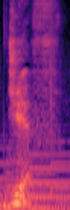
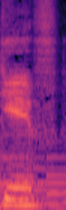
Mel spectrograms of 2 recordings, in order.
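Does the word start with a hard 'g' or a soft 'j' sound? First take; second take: soft 'j'; hard 'g'. First: The word starts with a soft 'j' sound. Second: The word starts with a hard 'g' sound. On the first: It is said like the peanut butter brand, as its creator intended. The speaker calls it right. "he intended the name to be pronounced exactly as the peanut butter brand" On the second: It is said like the 'g' in 'graphics', which it stands for. The speaker calls it wrong. "so I keep saying GIF because it makes sense, because it stands for graphics"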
